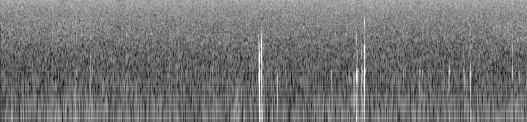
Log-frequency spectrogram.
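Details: Faint scattered gurgles with a few brief louder pops against a quiet hiss; ordinary stomach growling, normal bowel sounds, recorded as ASMR belly noises.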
